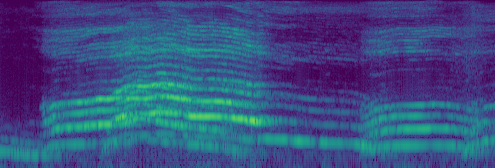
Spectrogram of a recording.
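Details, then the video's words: An angry cat's loud, harsh caterwaul that rises into a tense, wavering howl and slowly falls, then two shorter moaning yowls follow in quick succession, recorded close up. "Angry Cat Sound"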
